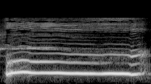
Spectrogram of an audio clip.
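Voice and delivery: high, startled falsetto ooh; surprised ooh. Retold or imitated. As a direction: gasp it out like you can't believe your eyes. Driver spots preacher on road.

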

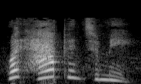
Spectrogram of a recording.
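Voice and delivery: high, slow voice of the weak wife; imitated wife. Wife asks husband what happened after coma, imitated high slow voice.

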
